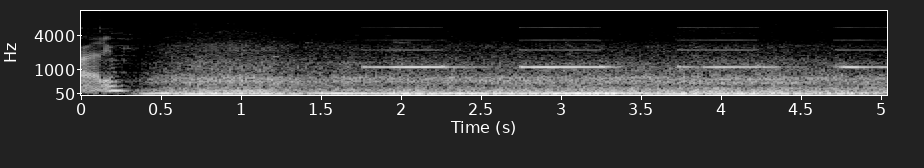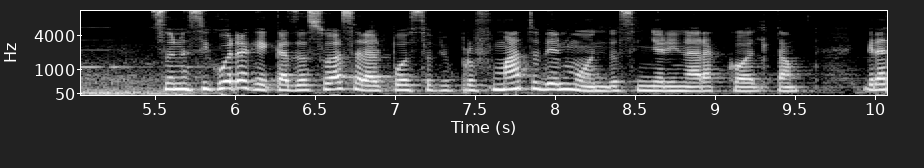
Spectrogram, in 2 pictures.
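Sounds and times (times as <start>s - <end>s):
speech: 0.0s - 0.4s, 5.6s - 10.0s
garbage truck diesel engine idling: 0.0s - 6.0s
garbage truck reversing alarm beeps: 1.7s - 5.8s.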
